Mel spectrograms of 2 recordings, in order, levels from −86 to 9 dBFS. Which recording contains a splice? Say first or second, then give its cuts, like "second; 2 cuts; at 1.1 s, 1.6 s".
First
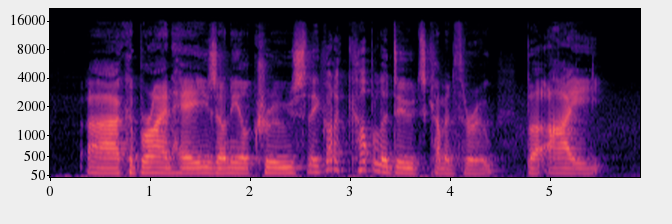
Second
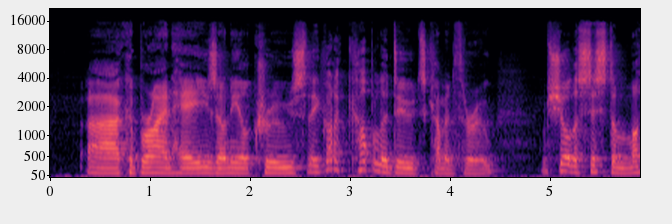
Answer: first; 1 cut; at 4.6 s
